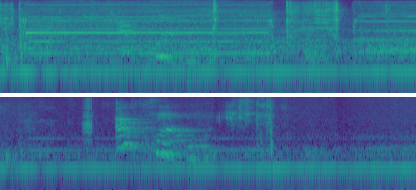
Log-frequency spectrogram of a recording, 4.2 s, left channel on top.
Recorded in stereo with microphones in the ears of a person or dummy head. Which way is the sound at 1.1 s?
10° right (ahead or behind).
